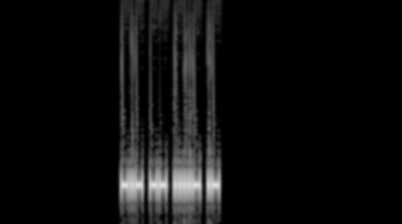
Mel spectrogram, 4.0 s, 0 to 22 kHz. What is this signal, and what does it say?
Morse code, heard as a keyed tone, about 52 wpm, 700 Hz. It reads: KM4A
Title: USA Call Signs - 4 Characters - Repeated 2x - 50wpm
